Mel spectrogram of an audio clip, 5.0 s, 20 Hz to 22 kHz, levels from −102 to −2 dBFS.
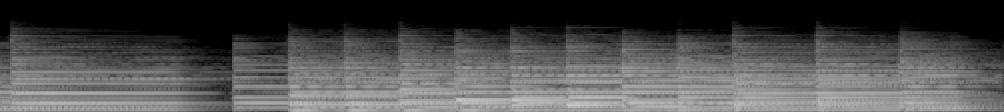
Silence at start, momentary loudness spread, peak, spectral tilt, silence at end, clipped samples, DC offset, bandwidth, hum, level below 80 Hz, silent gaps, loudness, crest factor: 0 s; 9 LU; -14 dBFS; -8 dB/octave; 0 s; under 0.1%; under 0.1%; 7.4 kHz; none; -64 dBFS; none; -32 LUFS; 16 dB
